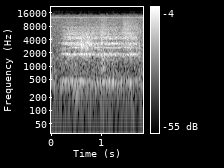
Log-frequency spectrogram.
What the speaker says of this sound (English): Let's give it a little sniff.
